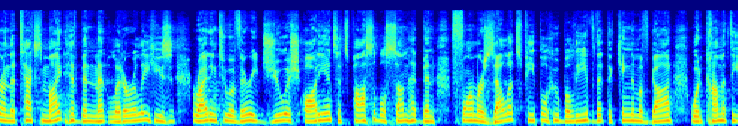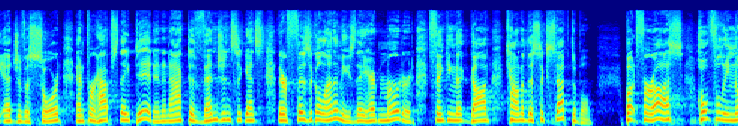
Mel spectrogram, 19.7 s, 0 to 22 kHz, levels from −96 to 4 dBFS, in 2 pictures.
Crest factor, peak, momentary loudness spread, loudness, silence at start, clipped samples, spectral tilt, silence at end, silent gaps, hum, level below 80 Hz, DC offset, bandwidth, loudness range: 20 dB; -8 dBFS; 5 LU; -28 LUFS; 0 s; under 0.1%; -5.5 dB/octave; 0 s; none; none; -68 dBFS; under 0.1%; 16 kHz; 2 LU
